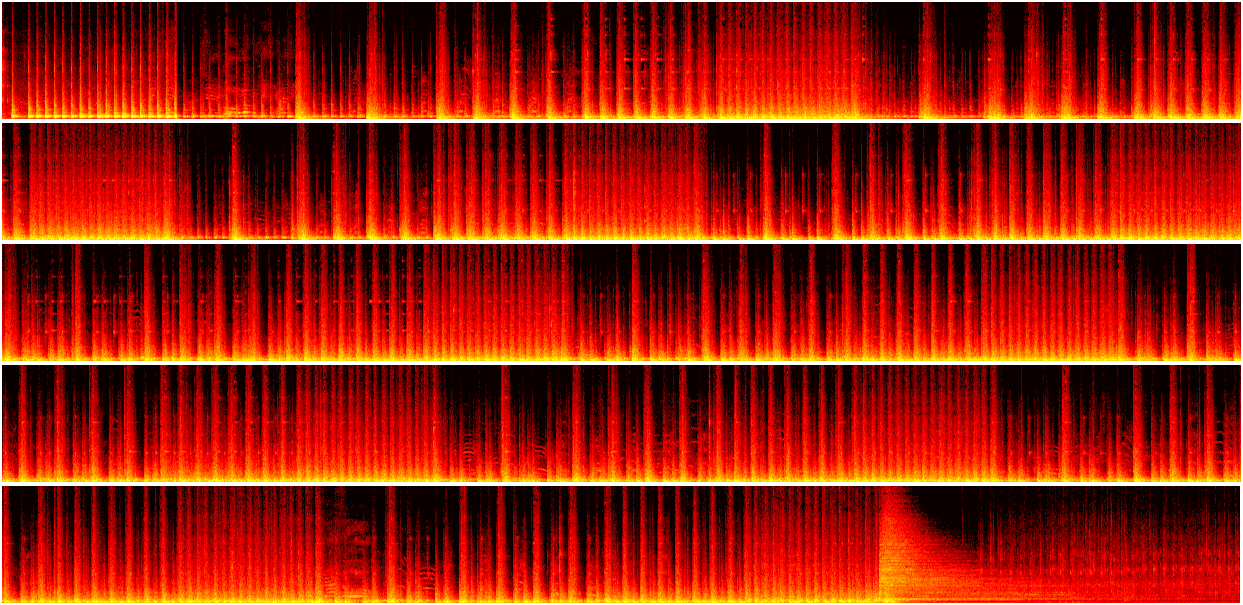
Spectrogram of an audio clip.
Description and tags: Taiko drummers short performance
drummers, performance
